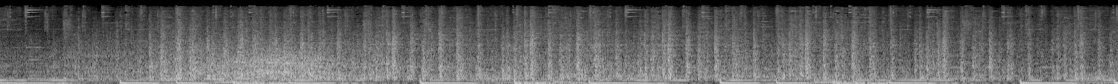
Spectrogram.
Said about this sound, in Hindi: अरे मुझे तो ट्रेन बहुत ज्यादा पसंद है इसीलिए ऑफिस अगर दूर हो तो रोजाना लोकल ट्रेन में रास्ता देखते देखते जाने का मजा अलग से आएगा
